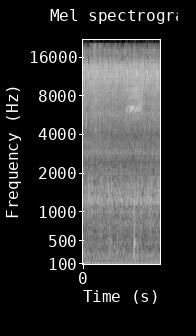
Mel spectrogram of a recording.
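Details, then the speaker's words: Truck just after driving hard through a big puddle, air filter found dry but clogged with dirt: low uneven idle with lumpy stumbling exhaust beat, likely a misfire; owner suspects water got into the engine, unconfirmed. "I just hit the biggest damn puddle and I'm pretty sure I just got water inside my motor. How f***y does that sound?"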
